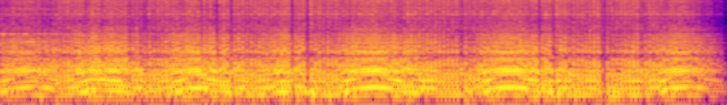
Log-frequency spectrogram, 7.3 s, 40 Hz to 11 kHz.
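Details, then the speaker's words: 2004 Chevrolet Malibu Classic petrol engine heard at exhaust idling with lopey, uneven sputtering that stumbles and catches itself, spitting; misfire, suspected not running on cylinder 1 or 4, stalls with gas. "right, needless to say, Malibus shouldn't sound like that. It shouldn't be catching itself at idle and sputtering and spewing"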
